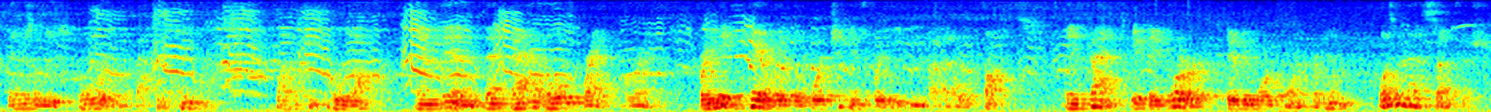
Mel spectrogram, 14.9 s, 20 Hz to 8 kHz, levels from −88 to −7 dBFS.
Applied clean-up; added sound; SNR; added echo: none; Gull, seagull; 13 dB; reverberation time 0.8 s.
